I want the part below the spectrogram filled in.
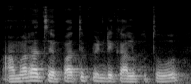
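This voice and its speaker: A woman reads a storybook aloud in a steady, calm manner. Her voice is low and dark, with a gravelly grain. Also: normal speed. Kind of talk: scripted narration.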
